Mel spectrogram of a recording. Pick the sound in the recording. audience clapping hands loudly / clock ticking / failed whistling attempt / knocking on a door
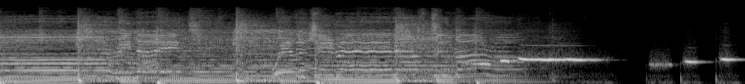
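failed whistling attempt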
